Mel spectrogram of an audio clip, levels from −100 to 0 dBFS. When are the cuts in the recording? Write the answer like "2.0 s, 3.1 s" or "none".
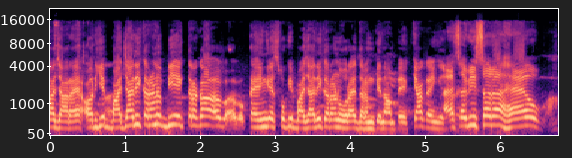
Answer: none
